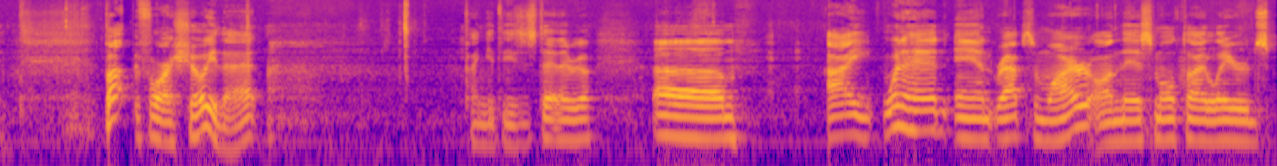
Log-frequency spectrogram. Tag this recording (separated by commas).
Speech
